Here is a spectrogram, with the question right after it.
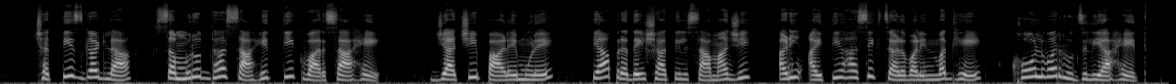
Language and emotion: Marathi, neutral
